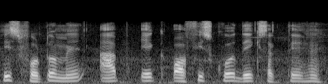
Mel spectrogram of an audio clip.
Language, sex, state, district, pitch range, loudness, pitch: Hindi, male, Assam, Kamrup Metropolitan, 145-170 Hz, -16 LUFS, 150 Hz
